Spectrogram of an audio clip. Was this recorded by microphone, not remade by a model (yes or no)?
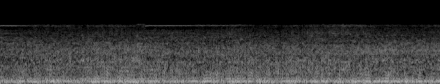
no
